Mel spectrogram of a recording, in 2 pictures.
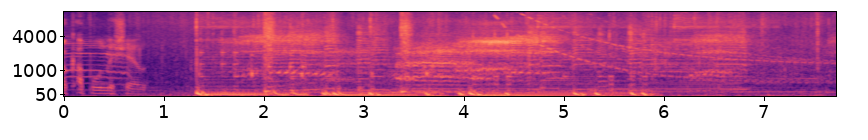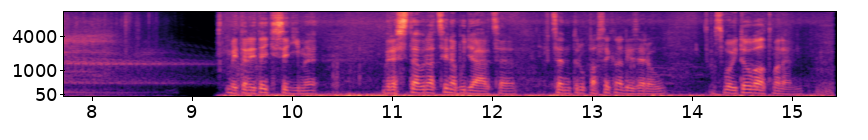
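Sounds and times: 
speech: 0:00.0 - 0:01.0, 0:09.4 - 0:15.4
sheep bleating: 0:00.0 - 0:08.8.

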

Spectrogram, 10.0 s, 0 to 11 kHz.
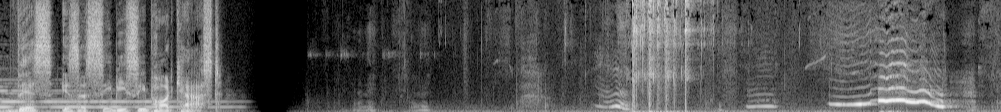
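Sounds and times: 
speech: 0:00.2 - 0:02.3
dog whining: 0:03.1 - 0:10.0
jingling rattle: 0:06.2 - 0:07.4.

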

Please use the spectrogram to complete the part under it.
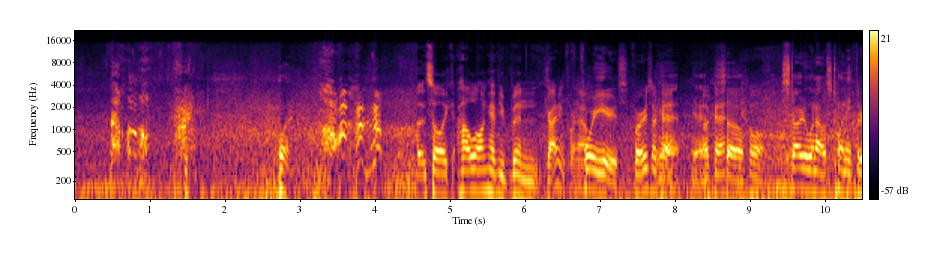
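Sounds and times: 
dog barking: 0:00.5 - 0:01.7, 0:03.3 - 0:04.2
speech: 0:02.7 - 0:03.0, 0:04.6 - 0:10.4.

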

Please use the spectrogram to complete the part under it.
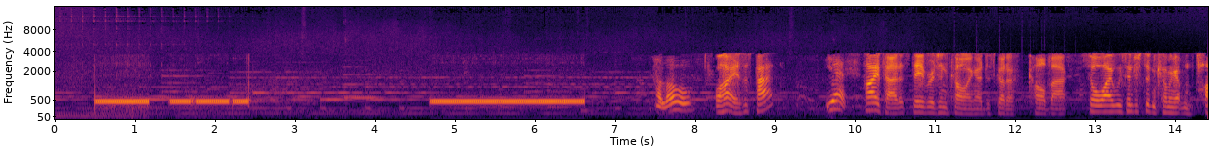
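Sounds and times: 
telephone ringback tone on an outgoing phone call: 0:00.5 - 0:02.5, 0:04.7 - 0:06.7
speech: 0:08.3 - 0:14.4.

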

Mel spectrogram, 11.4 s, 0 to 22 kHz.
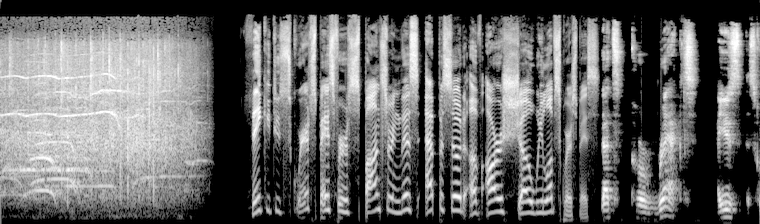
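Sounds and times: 
audience clapping: 0:00.0 - 0:03.2
faint whistles and cheers: 0:00.0 - 0:03.2
speech: 0:03.8 - 0:11.3.

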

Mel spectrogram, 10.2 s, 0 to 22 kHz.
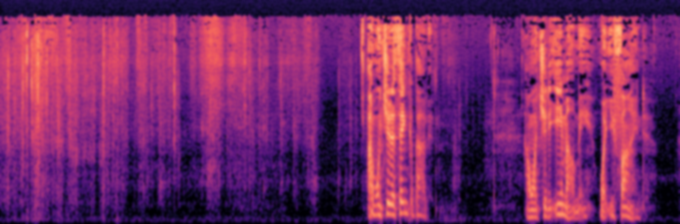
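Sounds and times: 
paper rustling and crinkling as it is folded shut: 0:00.0 - 0:05.5, 0:06.6 - 0:07.2
speech: 0:05.5 - 0:06.6, 0:07.9 - 0:09.8.

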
